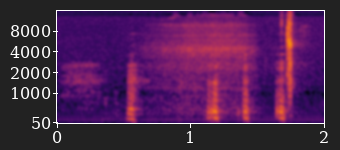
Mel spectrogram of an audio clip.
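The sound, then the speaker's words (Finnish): A few short, sharp breaths catch in quick succession, then a sudden sneeze bursts out near the end. No talking, just the gasping build-up and release. “oota, tulee aivastus.”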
